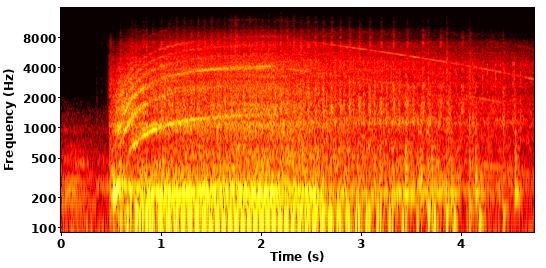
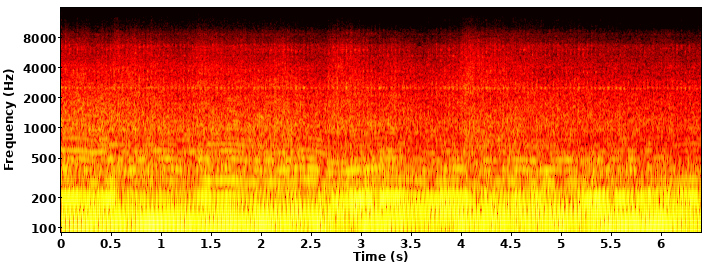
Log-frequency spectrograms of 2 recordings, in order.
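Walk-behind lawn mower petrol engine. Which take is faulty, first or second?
first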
